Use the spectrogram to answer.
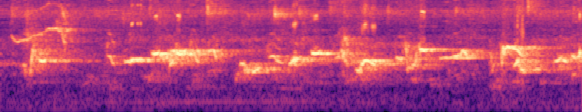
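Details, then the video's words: Yellow-vented Bulbul, wild bird, in continuous ngeropel chatter: quick liquid warbles rising and falling with no real pause. "puterin suara trucuk alam di jamin lasung nyaut NGEROPEL PANJANG"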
